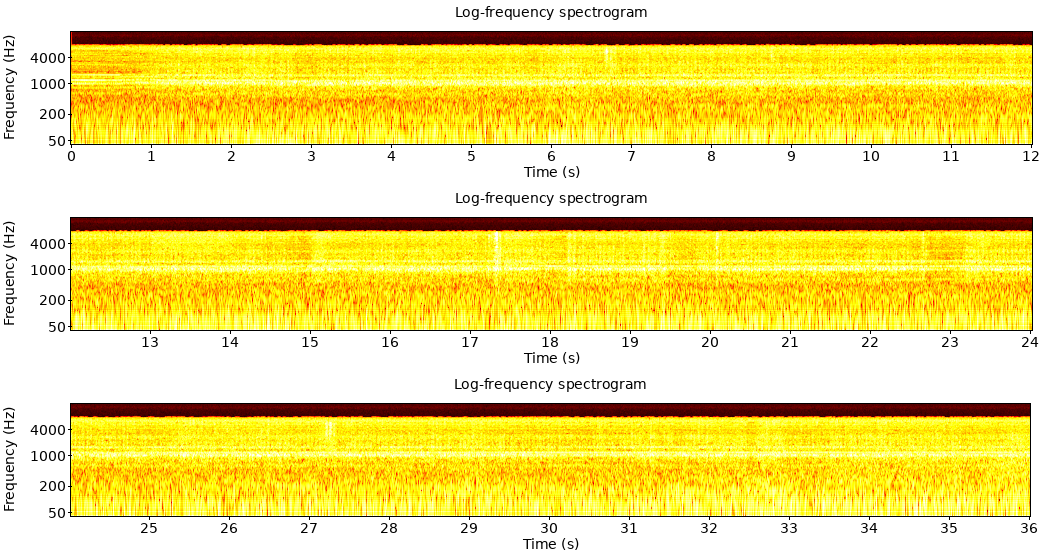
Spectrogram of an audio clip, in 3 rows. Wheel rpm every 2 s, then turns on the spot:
0, 30, 20, 20, 20, 20, 20, 30, 20, 30, 20, 20, 20, 20, 20, 20, 20, 20.
2-36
